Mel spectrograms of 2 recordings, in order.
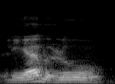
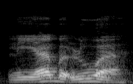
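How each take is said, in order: First: The final waw ends with no vowel. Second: The final waw carries a short vowel. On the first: The reader stops at this word. "bila wakaf wawunya dibaca sukun" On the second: The reading continues into the next word. "bila wasal wawunya dibaca pendek"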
